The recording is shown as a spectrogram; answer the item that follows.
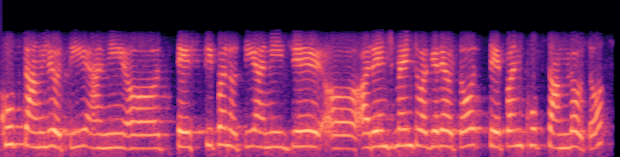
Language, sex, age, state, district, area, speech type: Marathi, female, 18-30, Maharashtra, Sindhudurg, rural, conversation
